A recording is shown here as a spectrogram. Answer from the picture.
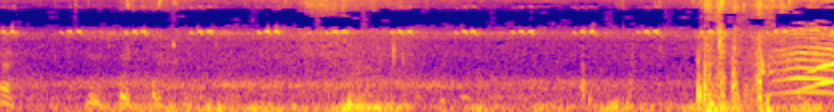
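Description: Wind buffeting the microphone in a low, uneven rumble, with a cricket chirping faintly about four times a second. A loud rustling knock comes near the end.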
